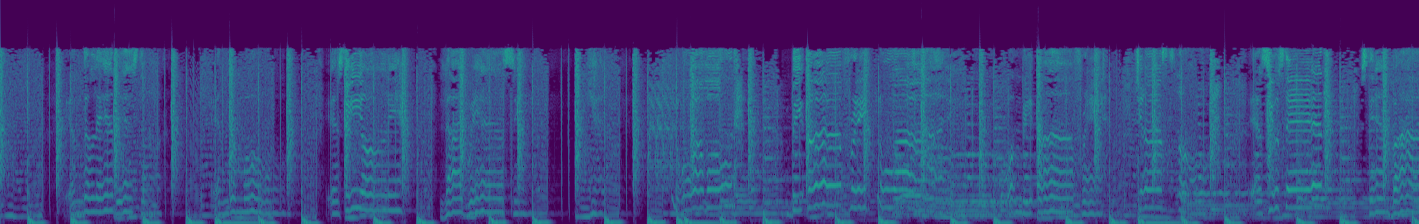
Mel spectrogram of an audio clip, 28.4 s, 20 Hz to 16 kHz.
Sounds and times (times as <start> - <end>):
Music: 0.0 - 28.3.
